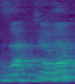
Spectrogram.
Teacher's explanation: Daerah Sunda biasanya za menjadi ja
